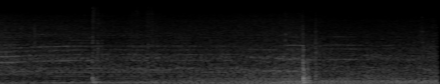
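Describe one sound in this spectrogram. Wooden debris crashes and clatters as a building wall breaks apart.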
